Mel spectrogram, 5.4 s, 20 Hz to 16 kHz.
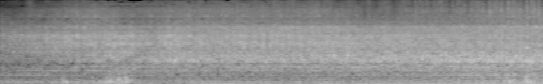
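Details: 2003 Ford F350 6.0 diesel that started then ran rough and stalled from combustion gases in the fuel; after replacing the number one injector it idles with steady clatter, no misses, stumbles or stalling; running normally.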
